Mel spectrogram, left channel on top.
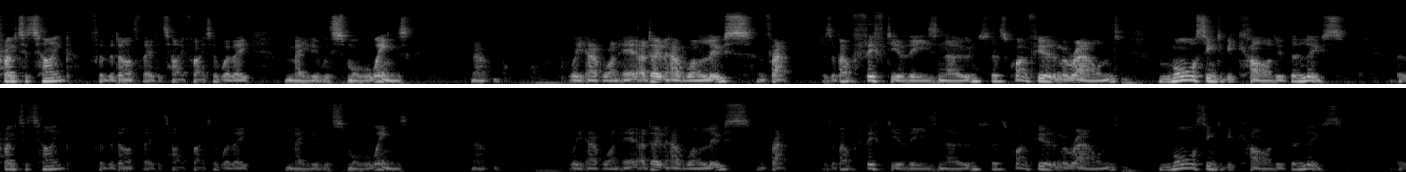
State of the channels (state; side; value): quieter; right; 16.2 dB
